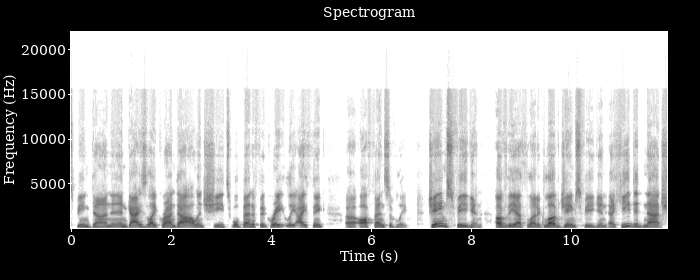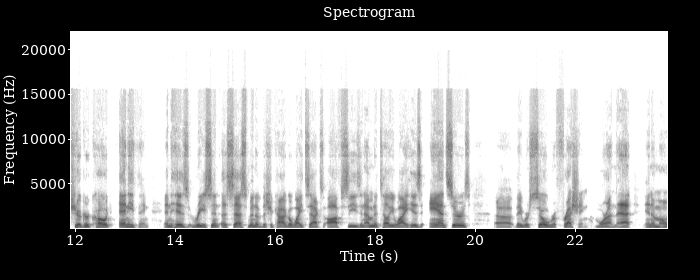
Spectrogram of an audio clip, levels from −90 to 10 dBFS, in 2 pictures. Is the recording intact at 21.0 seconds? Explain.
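Yes, at 21.0 seconds the speech is intact, with no dropout, click, distortion or other fault audible at that moment.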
